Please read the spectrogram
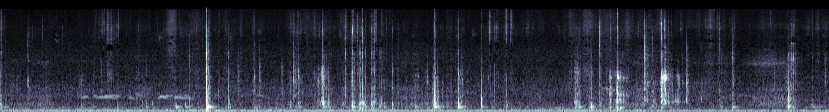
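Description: Scattered clicks, knocks and rubbing of a plastic coolant expansion tank and its rubber hoses being handled by gloved hands as a hose is pushed onto the tank's spigot. The sharpest knock comes about four seconds in, with more clustered near the end.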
